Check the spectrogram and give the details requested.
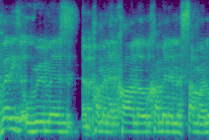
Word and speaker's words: Upamecano: It's Upamecano, but let's be realistic.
